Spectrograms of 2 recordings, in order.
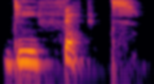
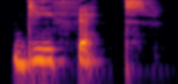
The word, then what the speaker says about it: defect: When you stress the second syllable, it's defect. Defect.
